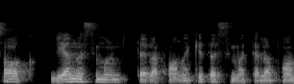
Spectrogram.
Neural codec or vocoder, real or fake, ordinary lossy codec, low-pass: none; real; MP3, 64 kbps; 7.2 kHz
